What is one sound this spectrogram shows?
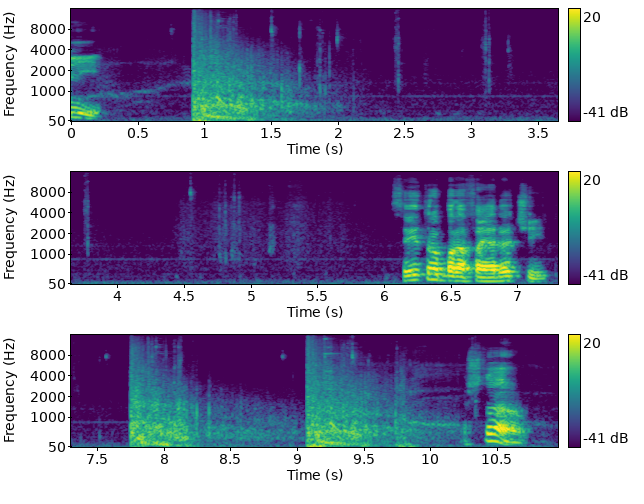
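A rifle fires sharp, echoing shots.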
